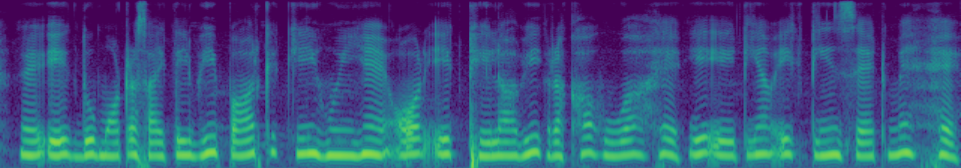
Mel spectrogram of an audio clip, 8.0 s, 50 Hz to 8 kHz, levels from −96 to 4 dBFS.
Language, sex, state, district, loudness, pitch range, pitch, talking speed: Hindi, female, West Bengal, Dakshin Dinajpur, -23 LUFS, 200-225 Hz, 210 Hz, 165 wpm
